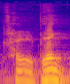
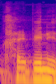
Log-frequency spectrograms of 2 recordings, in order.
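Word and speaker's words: Calvin: 칼뱅, 그죠? 칼뱅이나 칼빈이 같은 사람입니다. 근데 그 프랑스어로 읽으면 칼뱅이 되는가 보고 미국 영어로 읽으면 칼빈이 되는가 봐요.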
